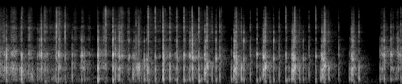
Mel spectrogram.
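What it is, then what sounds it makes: Plastic slime container tapped with nails. Long acrylic nails tap and scratch the lid and rim of a small clear plastic tub with a lid, full of blue slime. The result is a fast, irregular run of sharp, dry clicks with brief scraping between them, bright and quickly damped with almost no low end.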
